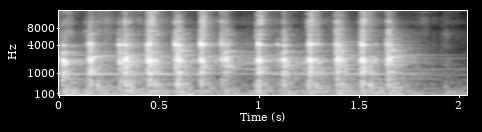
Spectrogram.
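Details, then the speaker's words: 2009 Chevy Silverado 1500 4x4, 4.8 L, front CV axle worked by hand: sharp metallic clacks about eight per second, then stopping; joint likely broken apart, held only by the boot. "I don't think it's even connected there. I bet it's already broken from that joint in there. The only thing holding it there from it flopping around is the boot."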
